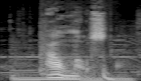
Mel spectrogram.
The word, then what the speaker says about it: Olmos: Olmos.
